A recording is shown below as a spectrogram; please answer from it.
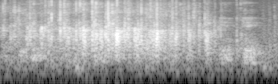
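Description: Faint, light applause from a small audience, dying away near the end.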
